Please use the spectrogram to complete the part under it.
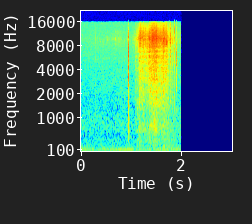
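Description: A model plane skids to a stop in grass.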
